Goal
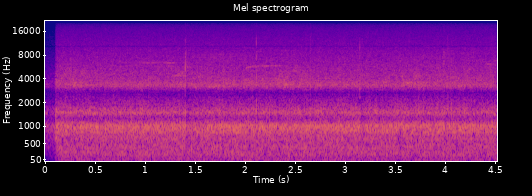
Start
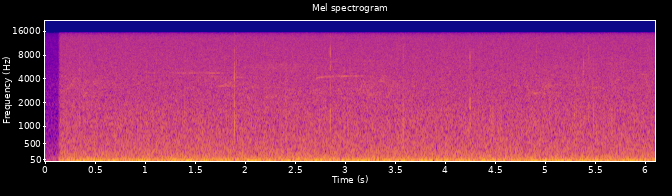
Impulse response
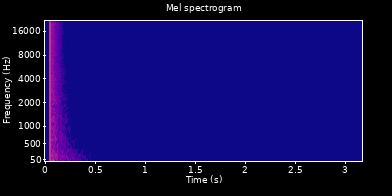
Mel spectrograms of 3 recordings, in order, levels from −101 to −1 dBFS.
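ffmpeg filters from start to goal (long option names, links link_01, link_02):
-filter_complex "[1:a]atrim=start_sample=2205[link_01];[0:a][link_01]afir=irnorm=-1:irlink=0,asplit=2[link_02][link_03];[link_03]acrusher=samples=17:mix=1:aa=0.000001:lfo=1:lforange=17:lforate=2.9,volume=-7.5dB[link_04];[link_02][link_04]amix=inputs=2:normalize=0,acrossover=split=270|3000[link_05][link_06][link_07];[link_06]acompressor=threshold=-42dB:ratio=6[link_08];[link_05][link_08][link_07]amix=inputs=3:normalize=0,asplit=3[link_09][link_10][link_11];[link_09]bandpass=frequency=730:width_type=q:width=8,volume=0dB[link_12];[link_10]bandpass=frequency=1090:width_type=q:width=8,volume=-6dB[link_13];[link_11]bandpass=frequency=2440:width_type=q:width=8,volume=-9dB[link_14];[link_12][link_13][link_14]amix=inputs=3:normalize=0,lowshelf=frequency=140:gain=-11,bandreject=frequency=7700:width=30,asetrate=59535,aresample=44100,acrossover=split=630|3100[link_15][link_16][link_17];[link_16]alimiter=level_in=26dB:limit=-24dB:level=0:latency=1:release=462,volume=-26dB[link_18];[link_15][link_18][link_17]amix=inputs=3:normalize=0,volume=15.5dB"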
